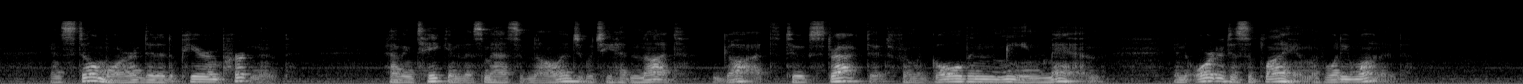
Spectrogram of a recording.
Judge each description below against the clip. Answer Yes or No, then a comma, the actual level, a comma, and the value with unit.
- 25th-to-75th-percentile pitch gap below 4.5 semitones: No, wide, 5.6 semitones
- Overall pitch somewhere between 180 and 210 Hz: No, low, 115 Hz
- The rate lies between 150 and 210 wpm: No, average, 140 wpm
